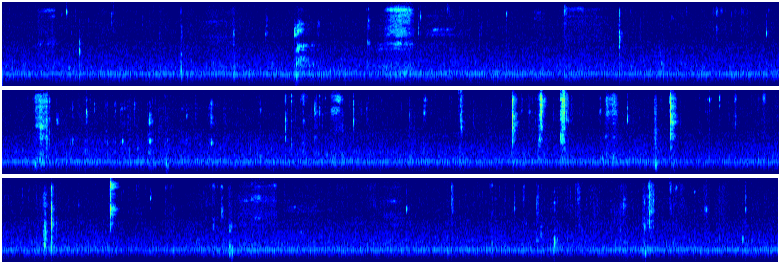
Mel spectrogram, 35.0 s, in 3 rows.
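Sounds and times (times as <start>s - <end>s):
faint steady hum: 0.0s - 34.9s
chewing with wet smacks: 12.2s - 26.8s, 29.3s - 34.8s.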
